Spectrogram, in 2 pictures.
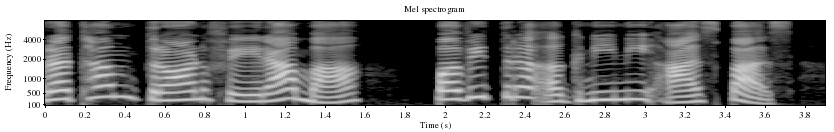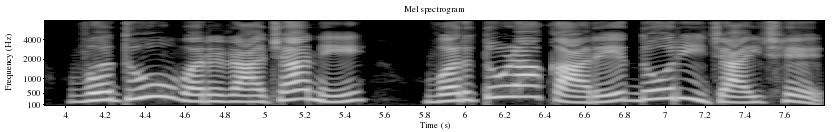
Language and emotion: Gujarati, neutral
